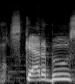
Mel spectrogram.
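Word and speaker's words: Skattebo: Cameron Scadaboo, spelled B-O, but pronounced boo.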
